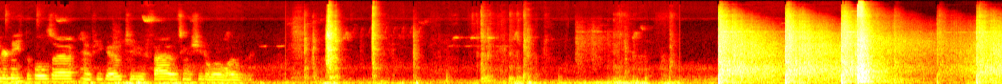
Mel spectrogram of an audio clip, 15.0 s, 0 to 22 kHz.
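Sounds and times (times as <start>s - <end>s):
rifle shots echoing: 10.8s - 15.0s.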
